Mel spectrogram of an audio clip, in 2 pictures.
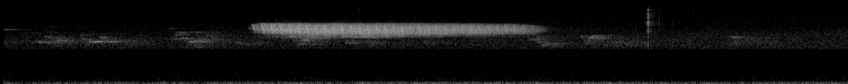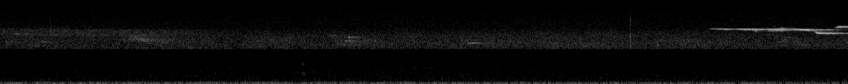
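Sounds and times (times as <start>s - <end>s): small birds chirping: 0.1s - 6.6s, 8.4s - 16.9s
songbird high trill: 2.5s - 5.5s, 15.6s - 16.9s.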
